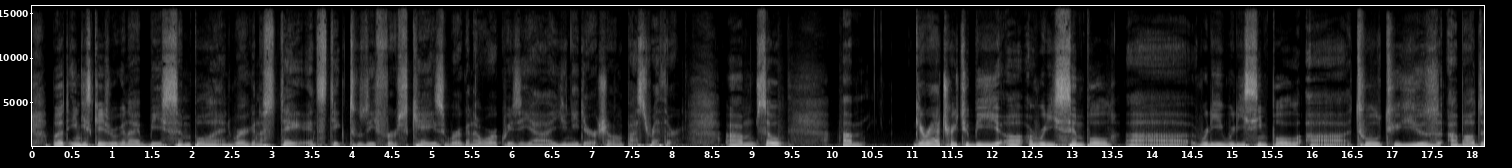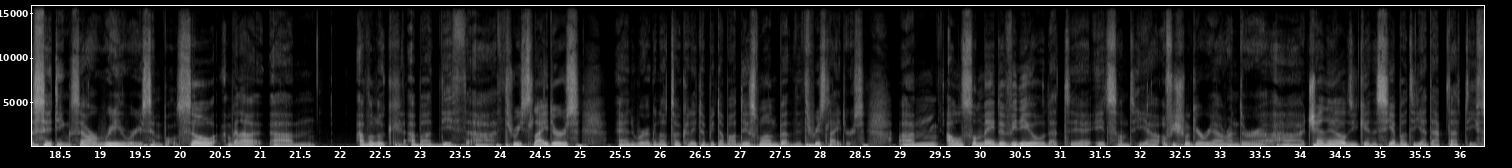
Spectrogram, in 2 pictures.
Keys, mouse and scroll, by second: 8.1 alt+Tab.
